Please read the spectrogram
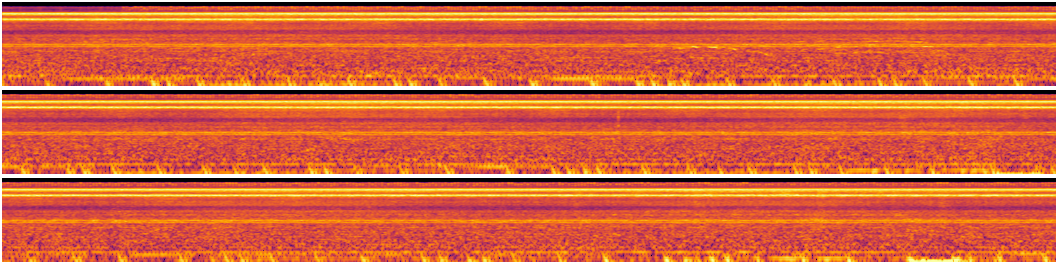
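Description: A steady background drone with several constant high-pitched tones over an uneven low rumble, mechanical in character, with no single event standing out.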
